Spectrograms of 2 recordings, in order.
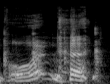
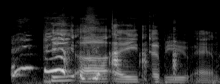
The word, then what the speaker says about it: prawn: more sense is that are you even saying it right PR PR yes PR PR how else would you say you got to drag the a prawn okay here we go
